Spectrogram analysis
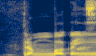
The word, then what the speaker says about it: त्र्यंबकं: Actually तो वो मकार ही है, पर आगे यकार आ गया तो उसका ऐसे उच्चारण होगा, त्र्यंबकं यजामहे।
